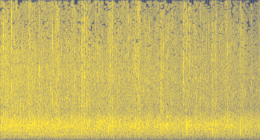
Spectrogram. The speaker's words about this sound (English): Um, and, you know, I mean, people clap, so maybe they thought I did a good job.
